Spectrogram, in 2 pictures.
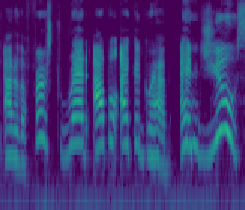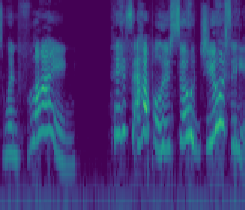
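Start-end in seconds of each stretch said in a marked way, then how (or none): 4.7-6.5 higher and louder, giggly delight; giggling. Acted. Girl tasting a juicy apple, higher, louder and giggling. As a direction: gush through a giggle over the apple. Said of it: "I said, giggling".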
